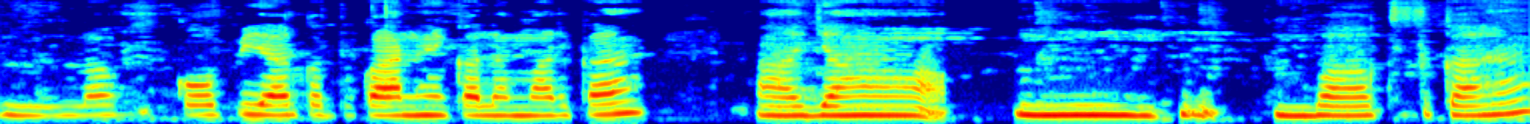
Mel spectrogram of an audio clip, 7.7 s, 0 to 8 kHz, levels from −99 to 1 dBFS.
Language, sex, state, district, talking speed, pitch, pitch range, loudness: Hindi, female, Bihar, Vaishali, 110 wpm, 230 Hz, 225-240 Hz, -18 LUFS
